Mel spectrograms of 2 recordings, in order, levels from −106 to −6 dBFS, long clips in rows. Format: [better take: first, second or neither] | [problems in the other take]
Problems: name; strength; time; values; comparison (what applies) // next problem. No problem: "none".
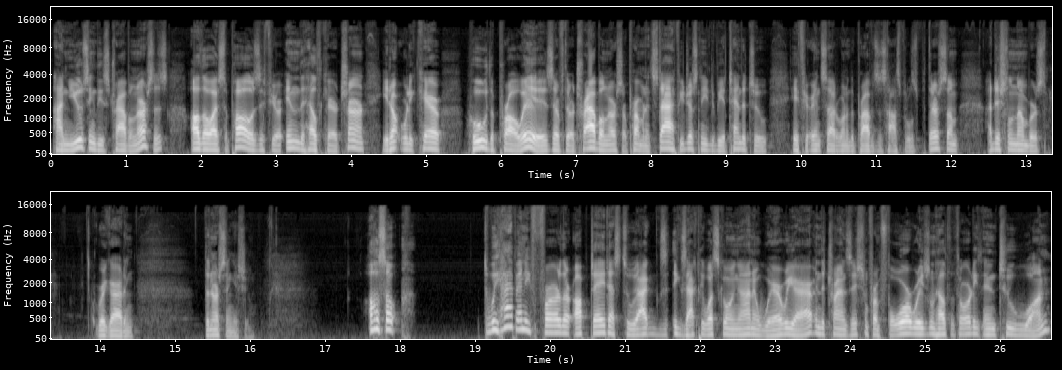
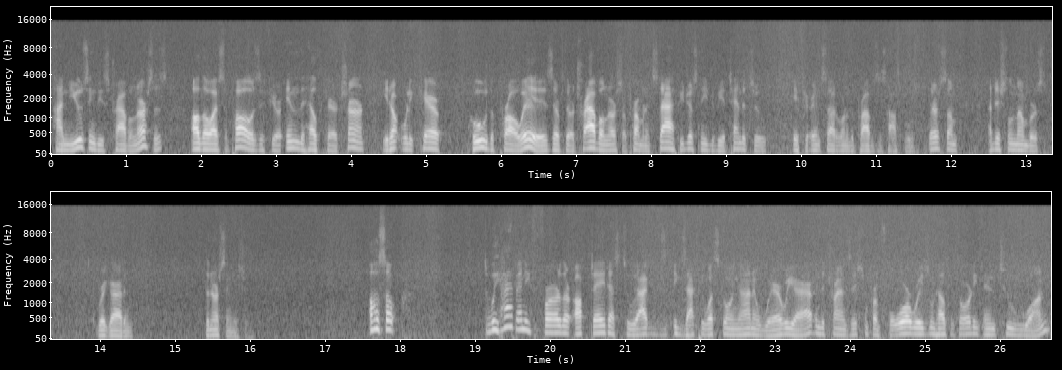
first | hiss; noticeable; throughout; 10 dB below the speech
